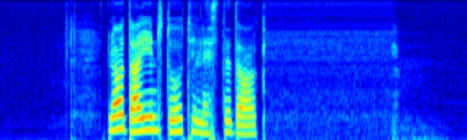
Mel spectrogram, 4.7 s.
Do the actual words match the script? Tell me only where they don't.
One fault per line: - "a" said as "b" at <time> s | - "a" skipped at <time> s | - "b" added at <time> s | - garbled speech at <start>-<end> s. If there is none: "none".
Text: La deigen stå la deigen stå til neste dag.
- "la deigen stå" skipped at 1.8 s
